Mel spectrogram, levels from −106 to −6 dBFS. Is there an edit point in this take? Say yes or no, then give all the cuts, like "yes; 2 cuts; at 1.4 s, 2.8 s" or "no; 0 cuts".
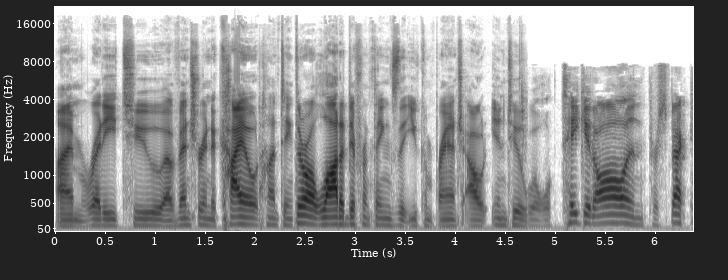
yes; 2 cuts; at 2.4 s, 4.7 s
